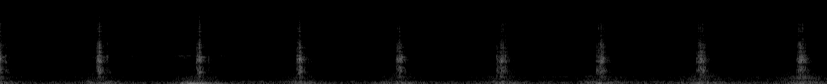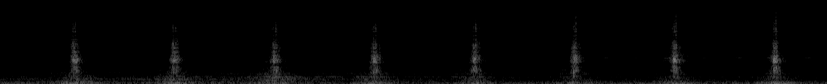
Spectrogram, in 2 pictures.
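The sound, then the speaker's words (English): A clock ticks steadily, one sharp click roughly every second for the whole stretch, clear against a quiet low background hum, with no voices. “Think of the billions of years of improbable evolution from amino acids in primordial soup to your perfectly designed ears to bring you all the sounds of the world, including this measure of every second.”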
